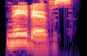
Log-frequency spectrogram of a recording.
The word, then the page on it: natives: British English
